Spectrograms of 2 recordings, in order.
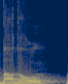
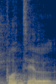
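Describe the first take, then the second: First: Bottle said as "bah-dol"; T turned to D. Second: Bottle said as "bo-tel"; wrong hard T. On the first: Teacher modelling bottle for learners, "bah-dol". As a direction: soften the t in bottle to d, rounded L. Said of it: "التي بنحولها لده". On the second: Teacher showing how bottle is not said, hard-t "bo-tel". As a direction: keep a hard t in bottle, unrounded ending. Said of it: "ما قلناهاش bottle". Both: Shown as a demonstration.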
